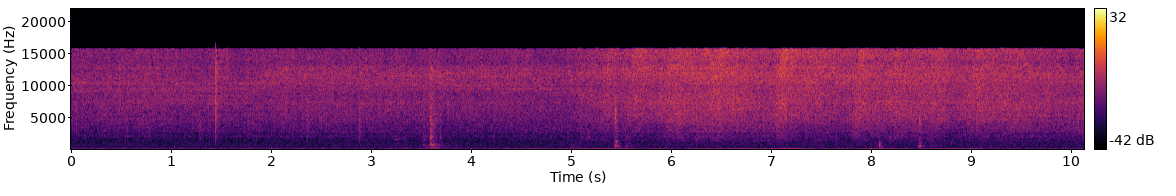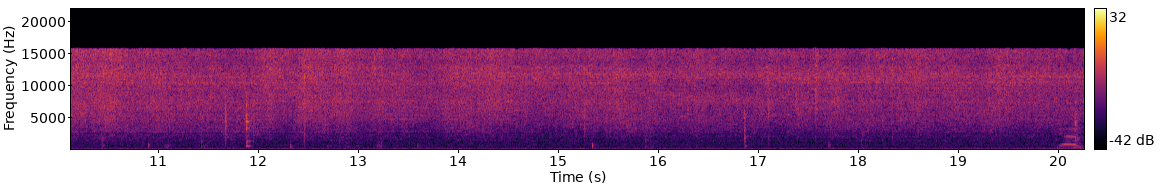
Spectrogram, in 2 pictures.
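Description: Pork, onion, garlic, ginger and tomato sizzling steadily in a hot wok, stirred with a wooden spatula that scrapes and knocks against the pan now and then.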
